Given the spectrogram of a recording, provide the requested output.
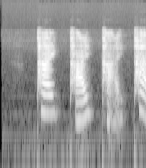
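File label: "Tai", chinese syllable; Уроки фонетического блока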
